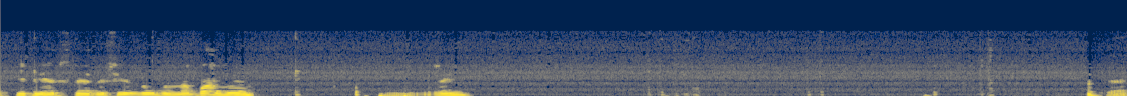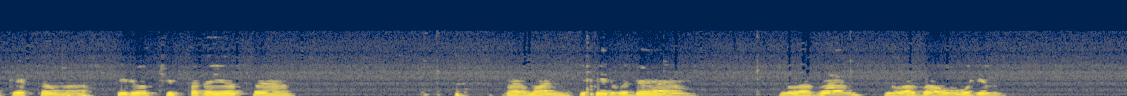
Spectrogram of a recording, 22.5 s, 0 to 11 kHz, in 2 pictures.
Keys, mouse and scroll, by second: 0.2-0.7 drag, 1.4-3.0 drag, 3.7 g, 9.2-9.8 shift+middle drag, 12.0 g, 15.4 click, 17.8-18.8 drag, 19.7-22.5 drag.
